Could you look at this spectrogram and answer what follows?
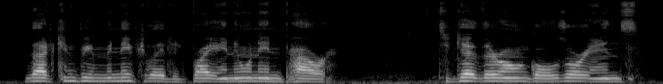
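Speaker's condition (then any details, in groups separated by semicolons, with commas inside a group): Traumatic brain injury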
